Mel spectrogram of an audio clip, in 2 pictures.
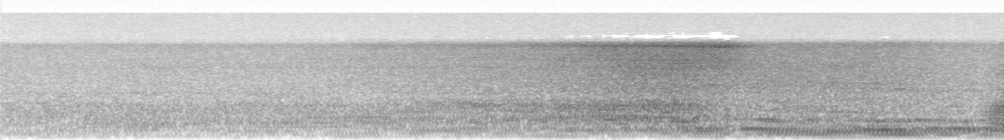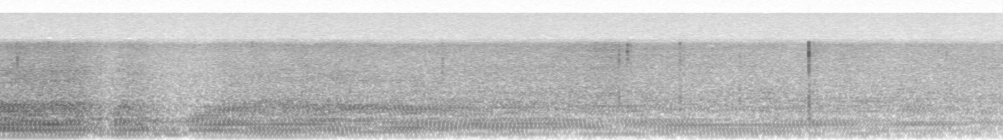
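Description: A motor vehicle engine passing nearby, growing louder over the first few seconds and fading away after the middle. A single sharp click near the end.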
